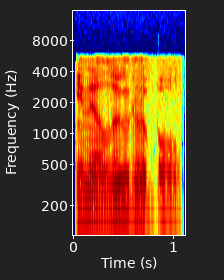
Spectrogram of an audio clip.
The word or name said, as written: ineludible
